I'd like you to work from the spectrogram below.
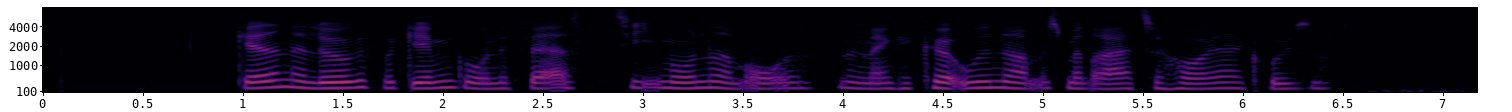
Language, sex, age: Danish, female, 22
